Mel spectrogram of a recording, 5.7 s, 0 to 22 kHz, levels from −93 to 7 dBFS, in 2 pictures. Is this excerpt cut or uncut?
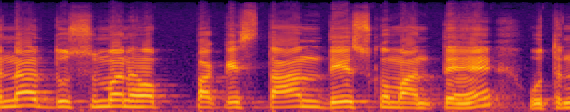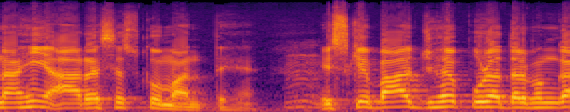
uncut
